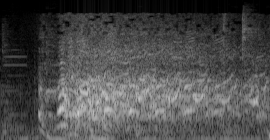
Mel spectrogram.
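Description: Canned audience laughter, many voices laughing together, setting in about a third of a second in and loud.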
